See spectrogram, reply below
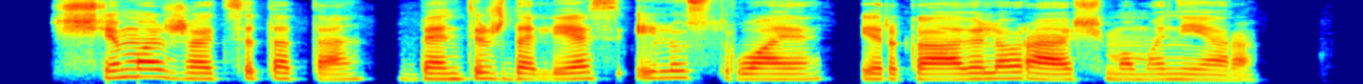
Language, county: Lithuanian, Kaunas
